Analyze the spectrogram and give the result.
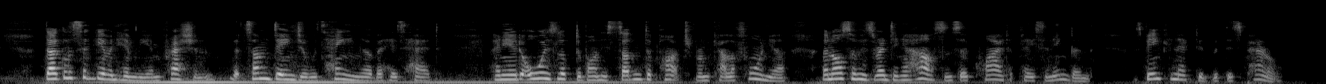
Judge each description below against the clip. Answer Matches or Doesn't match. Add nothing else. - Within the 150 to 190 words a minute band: Doesn't match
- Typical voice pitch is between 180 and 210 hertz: Matches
